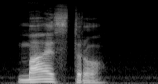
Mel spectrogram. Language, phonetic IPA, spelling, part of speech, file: Polish, [maˈɛstrɔ], maestro, noun, Pl-maestro.ogg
